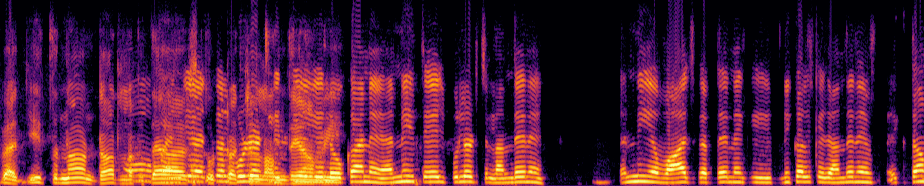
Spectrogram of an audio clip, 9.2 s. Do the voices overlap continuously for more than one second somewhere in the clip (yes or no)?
yes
